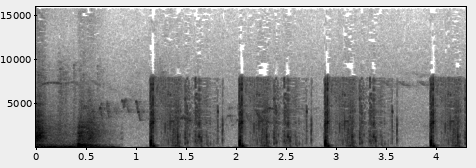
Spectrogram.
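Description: A battery toy steam train's sound fades out within the first second. It is followed by a run of sharp, irregular clacks of stones knocking together as rocks are piled onto the toy track.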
